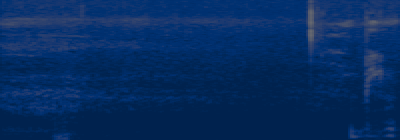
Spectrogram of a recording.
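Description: Near silence: faint room tone, then a sharp click and a person starting to whisper near the end.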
